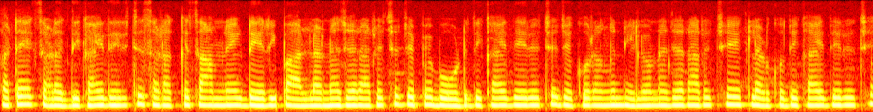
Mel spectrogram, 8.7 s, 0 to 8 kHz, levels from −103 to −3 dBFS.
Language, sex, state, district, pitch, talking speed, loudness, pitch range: Rajasthani, female, Rajasthan, Nagaur, 190 Hz, 245 wpm, -13 LUFS, 185-195 Hz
